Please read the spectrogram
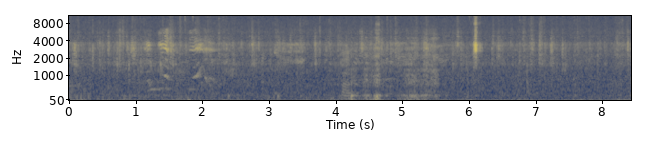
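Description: Indistinct chatter of a small group walking single file, with a few low thuds about halfway through and a single sharp click about six seconds in.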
